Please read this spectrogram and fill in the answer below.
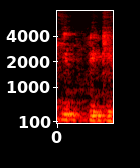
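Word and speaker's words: いっぴき: হবে ইচি যোগ Hicky itchy যোগ হিকি এটা উচ্চারণটা চেঞ্জ হয়ে যাবে ইফ পিকি হবে এখানে ইফ পিকি এটা আগের মতই ইচির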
